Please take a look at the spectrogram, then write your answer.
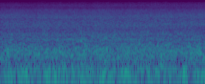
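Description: Steady, dense rushing of a waterfall fed by storm drain runoff among reeds fills the whole stretch, constant and fairly loud with no breaks.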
